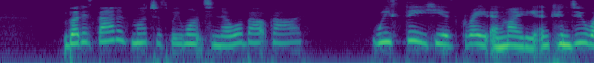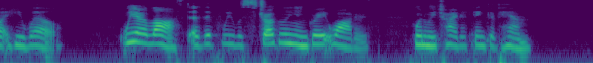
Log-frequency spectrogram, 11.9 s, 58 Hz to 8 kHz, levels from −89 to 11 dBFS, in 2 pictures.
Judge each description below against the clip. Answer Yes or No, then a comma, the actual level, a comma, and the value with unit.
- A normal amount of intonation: Yes, average, 3.2 semitones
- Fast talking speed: Yes, fast, 215 wpm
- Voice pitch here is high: Yes, very high, 255 Hz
